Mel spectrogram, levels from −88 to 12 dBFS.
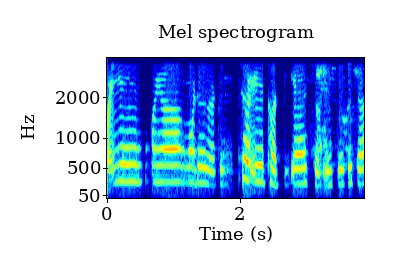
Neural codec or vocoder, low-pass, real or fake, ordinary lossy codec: none; 3.6 kHz; real; none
